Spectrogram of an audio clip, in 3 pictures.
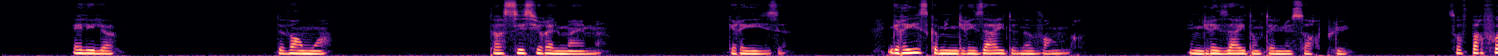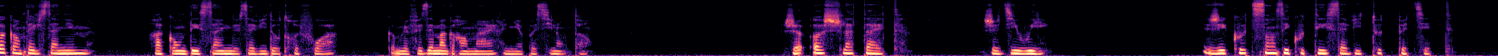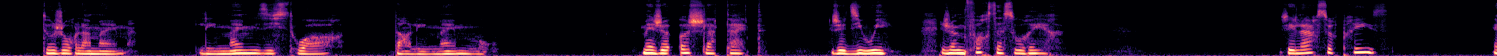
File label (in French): Narration Livre audio; Extrait de Tout comme elle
